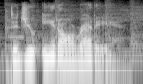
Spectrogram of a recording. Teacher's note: Did you hear how did you became didja?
